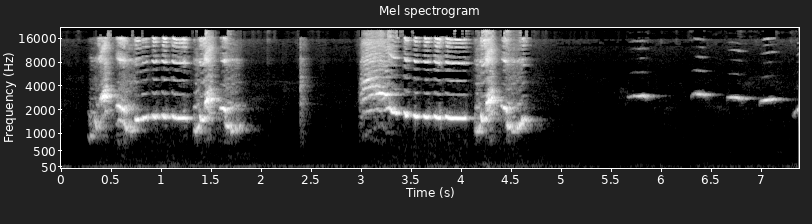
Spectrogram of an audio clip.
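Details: Medan-type white-rumped shama giving its rough tutor song for training other songbirds: two loud, rich whistled phrases with harsh overtones about a second apart, followed after a gap by several short, thin high whistles.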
